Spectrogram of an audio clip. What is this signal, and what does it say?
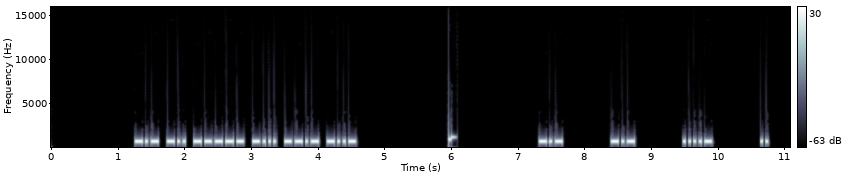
Morse code, heard as a keyed tone, about 30 wpm, spaced as for 17 wpm, 700 Hz. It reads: KD0BQX KK4I
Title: USA Call Signs - 6 Characters - 6x Character Spacing - 30wpm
